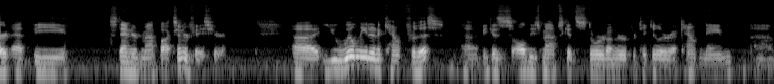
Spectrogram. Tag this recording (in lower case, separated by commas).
speech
